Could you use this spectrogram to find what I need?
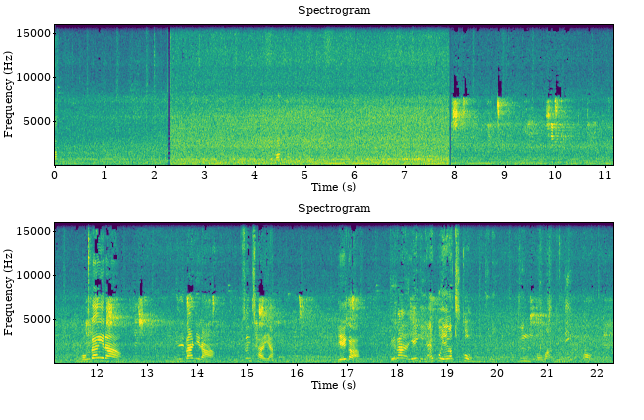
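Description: A parked high-speed train hums steadily.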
